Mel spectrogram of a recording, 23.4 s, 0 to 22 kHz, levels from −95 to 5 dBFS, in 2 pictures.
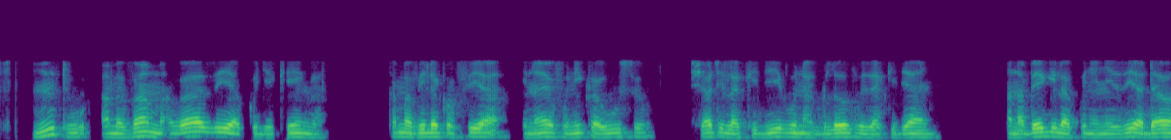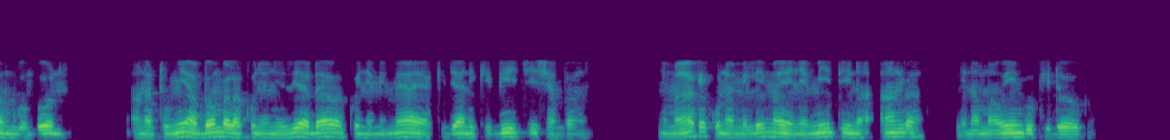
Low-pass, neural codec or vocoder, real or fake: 3.6 kHz; none; real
